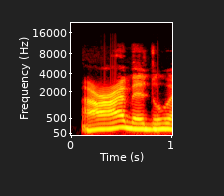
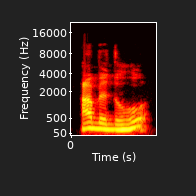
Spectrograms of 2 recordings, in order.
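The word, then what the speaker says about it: عَبْدُهُ: ওয়া আশহাদু আন্না মুহাম্মাদান আবদুহু ওয়া রাসূলুহু, ওয়া আশহাদু আন্না মুহাম্মাদান, মুহাম্মাদান হার উচ্চারণ করতে হবে, মুহাম্মাদান আবদুহু, আবদুহু এখানে আইন রয়েছে, এখানে আইন অনেকে আবদুহু, আবদুহু এরকম বলে, আবে আইন উচ্চারণ করতে হবে, মুহাম্মাদান হা উচ্চারণ করতে হবে, মুহাম্মাদান আবদুহু ওয়া রাসূলুহু।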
